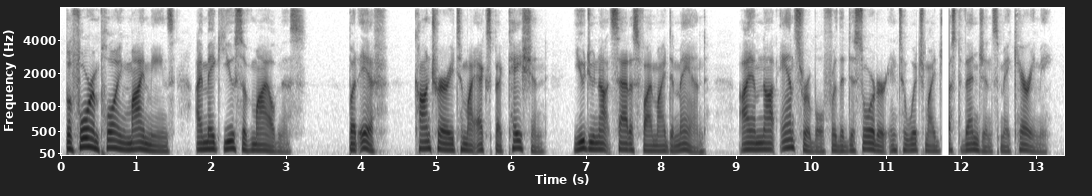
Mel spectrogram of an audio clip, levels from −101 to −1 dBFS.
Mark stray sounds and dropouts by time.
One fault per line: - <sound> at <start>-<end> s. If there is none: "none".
- dropout at 11.7-11.8 s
